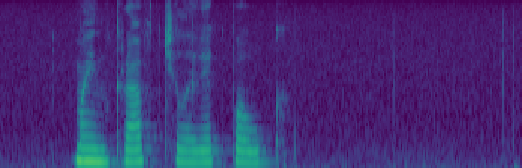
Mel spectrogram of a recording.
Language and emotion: Russian, neutral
